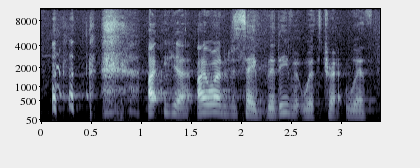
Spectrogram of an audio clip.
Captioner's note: laughs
